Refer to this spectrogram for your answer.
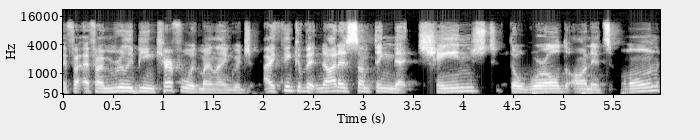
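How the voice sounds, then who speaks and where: Speaking fairly high with ordinary pitch variation, the man keeps a moderate pace. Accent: New Hampshire. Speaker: hypnotist, interviewer. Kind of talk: interview.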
